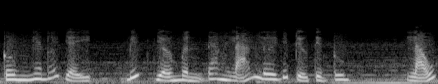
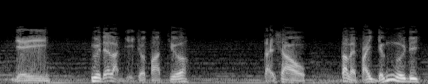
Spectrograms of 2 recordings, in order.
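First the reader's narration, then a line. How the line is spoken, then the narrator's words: Sneering. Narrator (Vietnamese): Kiều Phong cười khẩy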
